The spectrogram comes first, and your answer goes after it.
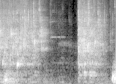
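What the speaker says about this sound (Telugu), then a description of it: "కొంచెం వాటర్ పోసేయడం" Water pours and splashes into a pot in two short bursts separated by a brief pause, close and fairly quiet.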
